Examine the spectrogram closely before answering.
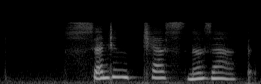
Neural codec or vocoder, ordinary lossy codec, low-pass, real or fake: codec, 16 kHz, 0.5 kbps, FunCodec, trained on Chinese and English, 25 frames a second; none; 7.2 kHz; fake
